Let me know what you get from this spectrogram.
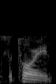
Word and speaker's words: Vittori: But I will just say, for all the voters out there, the double T, my last name is Vittori. It's Italian.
